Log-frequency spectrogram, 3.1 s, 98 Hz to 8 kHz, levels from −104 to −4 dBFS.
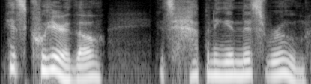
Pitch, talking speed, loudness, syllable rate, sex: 150 Hz, 155 wpm, -17 LUFS, 4.0 syllables/s, male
